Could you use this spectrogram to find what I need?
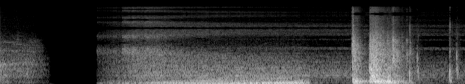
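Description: A heavy wooden door creaks slowly open.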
